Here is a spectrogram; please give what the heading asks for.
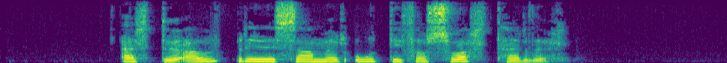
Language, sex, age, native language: Icelandic, female, 40-49, Icelandic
